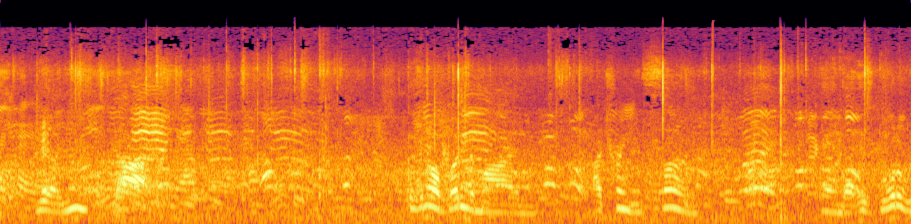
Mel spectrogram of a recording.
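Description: Several young men talk and call out across an open outdoor field.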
